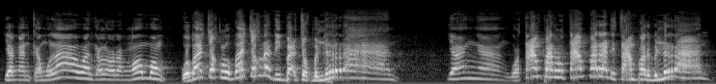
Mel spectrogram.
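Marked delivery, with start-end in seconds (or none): 1.8-4.0 high, loud mock threat; heated imitation of a hothead; acted angry threat. 5.1-7.1 high, raised-voice mock threat; heated, imitated challenge to a fight; acted angry threat. Acting out a second threat.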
